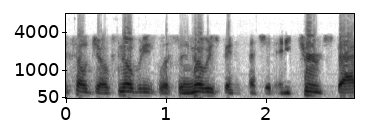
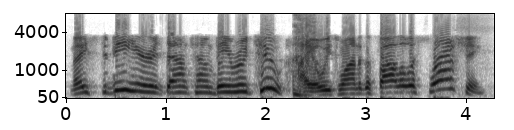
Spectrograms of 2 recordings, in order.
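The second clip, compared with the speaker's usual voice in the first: higher-pitched stage patter; stage comic opener; 8 semitones higher than usual. Retold or imitated. Comic to the dive bar after a stabbing, stagey greeting. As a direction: open a set to a club crowd. Re-enacts his stage opening.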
